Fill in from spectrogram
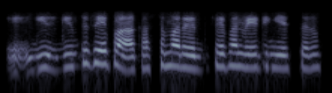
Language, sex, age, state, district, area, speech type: Telugu, female, 45-60, Telangana, Karimnagar, urban, conversation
